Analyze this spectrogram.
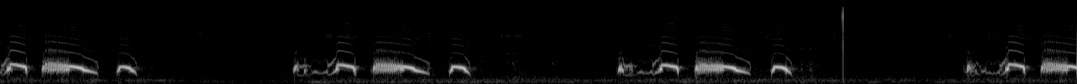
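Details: Spotted dove song used for training: loud, mellow cooing phrases in rising-and-falling notes, each a short coo, a long drawn coo and a final clipped coo, repeated in three bouts with short pauses between.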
